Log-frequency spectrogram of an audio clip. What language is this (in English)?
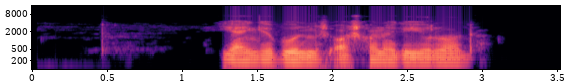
Uzbek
